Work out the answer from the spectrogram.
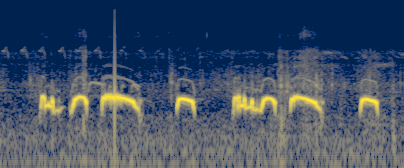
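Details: Spotted dove calling as a lure for trapping doves. It gives clear mid-pitched coos, a quick double note then a long falling coo, with a brief click partway through.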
